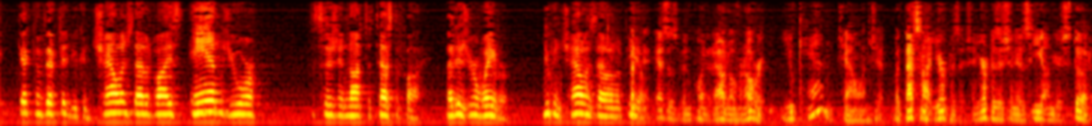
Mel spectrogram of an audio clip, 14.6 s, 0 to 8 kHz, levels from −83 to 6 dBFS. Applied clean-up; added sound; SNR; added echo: none; none; none; none.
